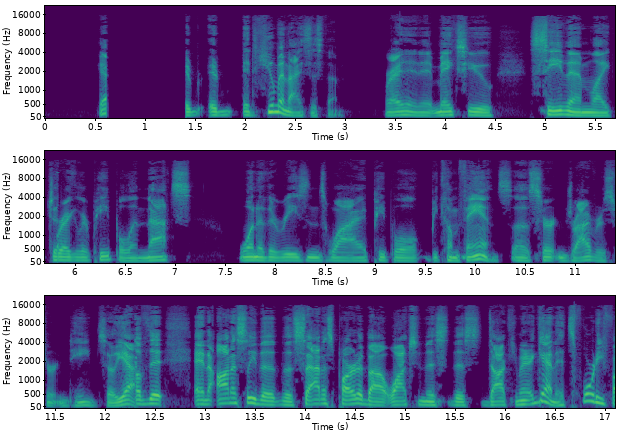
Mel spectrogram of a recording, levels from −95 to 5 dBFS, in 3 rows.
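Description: Audio dropout to silence runs from 0.62 to 1.41 s. The speech cuts off abruptly and the clip goes completely silent, with no room tone underneath, for about 0.79 s, until speech resumes on "it it humanizes them". Whatever was said in that stretch is lost. The likely cause is that the input stopped reaching the recorder, through a disconnected device, a failed link or an accidental mute, while recording carried on and wrote silence in its place.

Damaged data in a compressed stream appears at 5.80 to 5.84 s, between "you see them like" and "regular people", and again at 12.28 to 12.32 s. Each event lasts about 40 ms. In both places some bytes of the compressed stream were lost, zeroed, overwritten or mixed with other data. The decoder misreads or rejects those frames and loses sync while it searches for the next valid frame header. The result is a brief chirp, squawk, click or short hole where the clean audio should be.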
